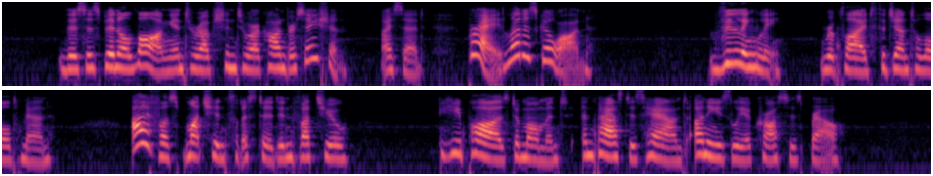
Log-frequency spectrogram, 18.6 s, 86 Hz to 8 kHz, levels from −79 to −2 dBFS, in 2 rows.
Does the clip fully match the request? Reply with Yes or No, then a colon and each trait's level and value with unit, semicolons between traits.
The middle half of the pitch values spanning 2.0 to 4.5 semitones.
Yes: average, 3.1 semitones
